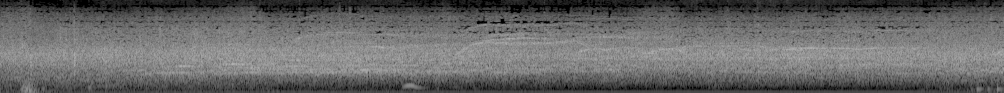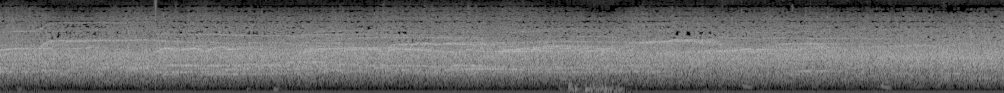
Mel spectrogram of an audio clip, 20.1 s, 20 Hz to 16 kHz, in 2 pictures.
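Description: A large crowd applauds continuously in Melbourne's town hall in 1990 as Nelson Mandela and his entourage arrive, people standing up: a dense, steady wash of clapping lasting about twenty seconds, with occasional voices and faint cheers rising within it.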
